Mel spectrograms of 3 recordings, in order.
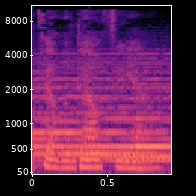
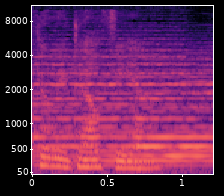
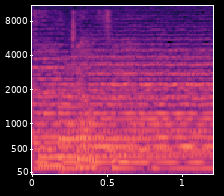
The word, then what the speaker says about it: Philadelphia: at his office in Philadelphia. It didn't help that he pronounced it Phillydelphia.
